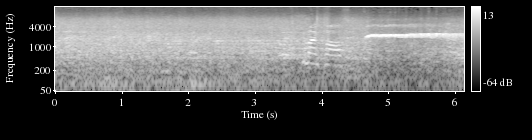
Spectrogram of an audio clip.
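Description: Swimmers splash through the water in a large echoing hall.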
